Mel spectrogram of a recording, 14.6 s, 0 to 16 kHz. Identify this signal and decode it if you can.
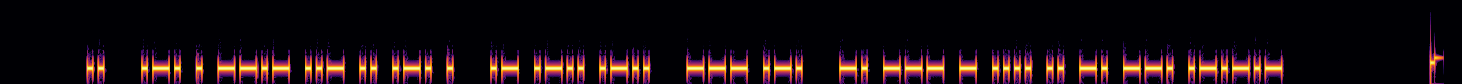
Morse code, heard as a keyed tone, about 22 wpm, 700 Hz. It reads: I REQUIRE ALL OR NOTHING.
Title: Sentences from Top 1000 Words - Review Part 6 - 22wpm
